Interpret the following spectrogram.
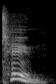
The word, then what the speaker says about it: tomb: l is silent and tomb the b at the end of the word is silent so what you're going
